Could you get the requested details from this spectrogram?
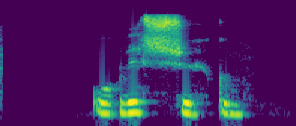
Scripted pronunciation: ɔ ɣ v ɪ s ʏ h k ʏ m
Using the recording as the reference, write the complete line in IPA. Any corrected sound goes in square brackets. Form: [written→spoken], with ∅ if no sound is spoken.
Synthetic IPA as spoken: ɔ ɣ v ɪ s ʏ h k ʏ m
